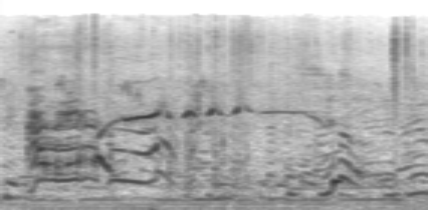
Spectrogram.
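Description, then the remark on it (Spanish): A dog yelps loudly after being kicked by a cow, giving a few high, wavering cries that stretch into a drawn-out whine and trail off in a short final yelp. “Vamos, vamos, vamos, la vaca, le pegó Vamos, vamos, vamos. le pegó una patada perro.”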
